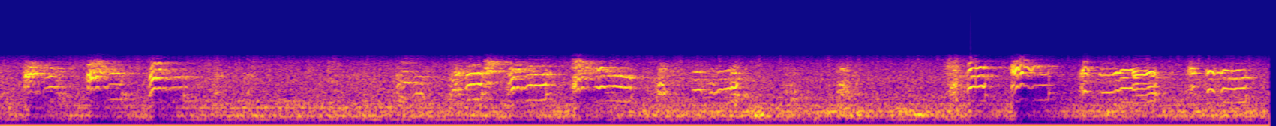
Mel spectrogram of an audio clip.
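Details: A one-month-old male English Bulldog puppy gives short, high, whiny yelps and whimpers over a steady background murmur.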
